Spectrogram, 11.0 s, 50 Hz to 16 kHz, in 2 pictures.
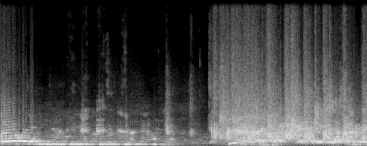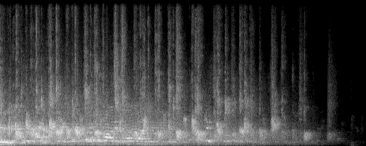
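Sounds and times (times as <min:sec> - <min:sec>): audience applauding: 0:02.8 - 0:10.6
people cheering: 0:02.9 - 0:10.1.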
